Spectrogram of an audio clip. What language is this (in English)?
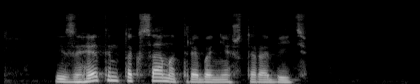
Belarusian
